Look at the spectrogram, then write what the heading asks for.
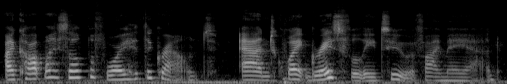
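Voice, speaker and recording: Woman playing a loud, boastful young prince. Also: mid-range voice, moderate pace, slight background noise, close to an everyday voice. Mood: defensive, proud. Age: teenage. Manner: grandiose, exclamatory. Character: bold theatrical young prince, boastful and dramatic.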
